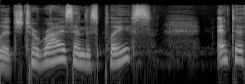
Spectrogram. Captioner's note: speaking French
